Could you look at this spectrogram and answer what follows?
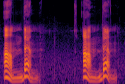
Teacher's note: it's a kind of a falling tone. To me, it's there are two peaks, basically. We have a major peak and then a smaller, not as high peak. So it's basically a falling tone, but it goes like this. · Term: grave accent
